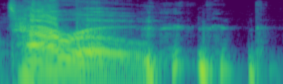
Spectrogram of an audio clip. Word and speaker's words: Tarot: you don't it's tarot tarot everyone knows the second tea is silent I want to I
